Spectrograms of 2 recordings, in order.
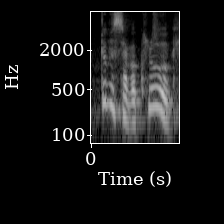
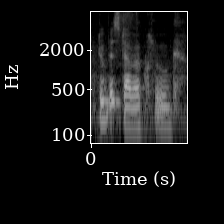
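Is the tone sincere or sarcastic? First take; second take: sincere; sarcastic. First: It is said sincerely, as real praise. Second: It is said sarcastically, mocking the listener.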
